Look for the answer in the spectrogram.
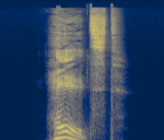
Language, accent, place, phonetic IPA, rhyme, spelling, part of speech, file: German, Germany, Berlin, [hɛlt͡st], -ɛlt͡st, hältst, verb, De-hältst.ogg
- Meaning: second-person singular present of halten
